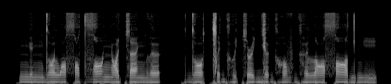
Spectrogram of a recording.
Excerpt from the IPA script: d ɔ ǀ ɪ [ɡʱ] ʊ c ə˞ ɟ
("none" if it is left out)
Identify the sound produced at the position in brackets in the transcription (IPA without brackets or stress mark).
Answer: ɡʱ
